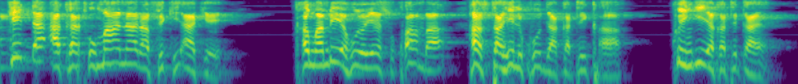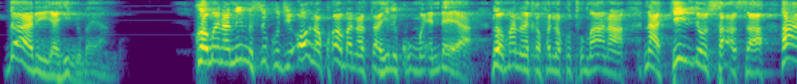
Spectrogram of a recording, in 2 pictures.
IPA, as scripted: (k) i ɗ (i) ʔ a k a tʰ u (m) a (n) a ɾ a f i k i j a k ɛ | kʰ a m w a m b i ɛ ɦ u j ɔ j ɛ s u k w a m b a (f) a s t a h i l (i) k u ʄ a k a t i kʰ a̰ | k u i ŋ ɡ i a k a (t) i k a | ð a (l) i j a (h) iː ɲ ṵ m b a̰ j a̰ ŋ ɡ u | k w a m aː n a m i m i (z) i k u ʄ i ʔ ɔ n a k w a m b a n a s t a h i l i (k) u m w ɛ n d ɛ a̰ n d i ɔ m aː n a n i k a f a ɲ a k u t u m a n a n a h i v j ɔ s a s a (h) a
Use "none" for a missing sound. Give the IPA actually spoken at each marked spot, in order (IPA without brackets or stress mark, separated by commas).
k, a, m, n, h, i, t, ɾ, h, s, k, h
